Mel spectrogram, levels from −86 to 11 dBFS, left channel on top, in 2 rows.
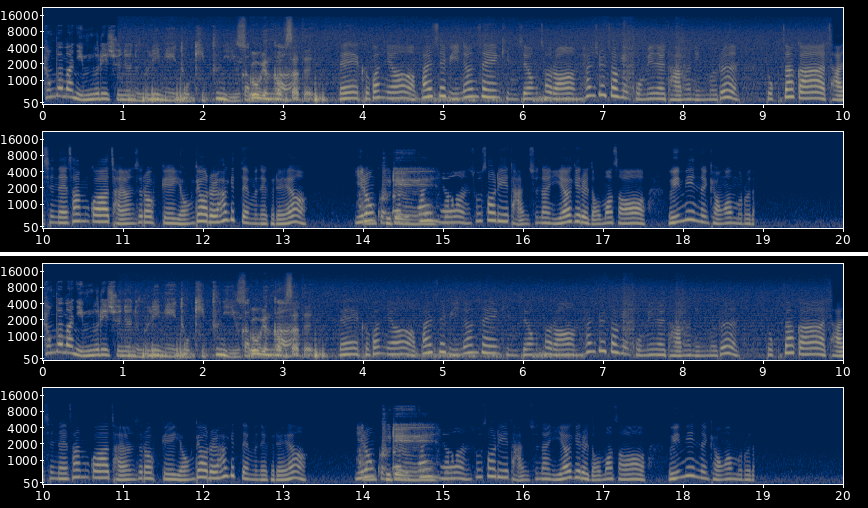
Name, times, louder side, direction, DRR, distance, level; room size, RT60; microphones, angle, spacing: voice 1, 0.0-3.2 13.9-14.9, right 1 dB, 15° right, 2.2 m, -28 dB
sound 1, 0.9-7.6 7.9-9.8, equal, 15° left, 2.8 m, -30 dB
voice 2, 3.7-8.7 9.0-13.3 13.9-17.5 17.8-18.9, left 2 dB, 60° left, 1.6 m, -27 dB
head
